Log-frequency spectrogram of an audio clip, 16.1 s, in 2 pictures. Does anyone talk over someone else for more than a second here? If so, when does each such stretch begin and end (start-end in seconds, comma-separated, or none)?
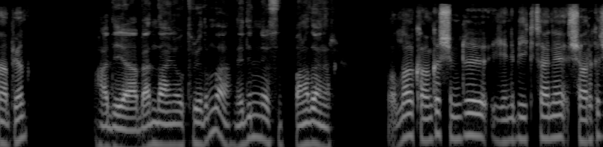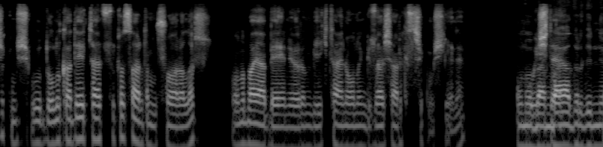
none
